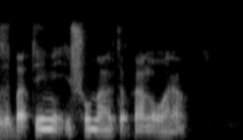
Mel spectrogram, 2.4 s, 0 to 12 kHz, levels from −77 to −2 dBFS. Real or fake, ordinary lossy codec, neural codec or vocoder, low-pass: fake; MP3, 64 kbps; codec, 16 kHz, 2 kbps, FunCodec, trained on LibriTTS, 25 frames a second; 7.2 kHz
